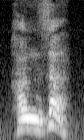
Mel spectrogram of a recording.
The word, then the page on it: xanza: Xyzyl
